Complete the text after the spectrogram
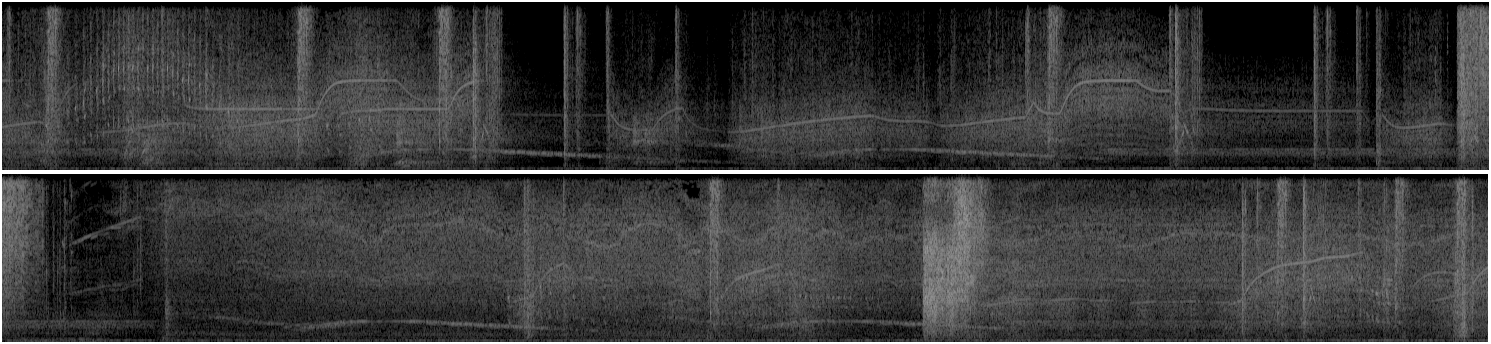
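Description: A small toy car bumps and clatters against hard surfaces.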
